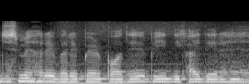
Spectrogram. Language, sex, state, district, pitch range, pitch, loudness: Hindi, male, Uttarakhand, Tehri Garhwal, 120-130 Hz, 125 Hz, -12 LUFS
